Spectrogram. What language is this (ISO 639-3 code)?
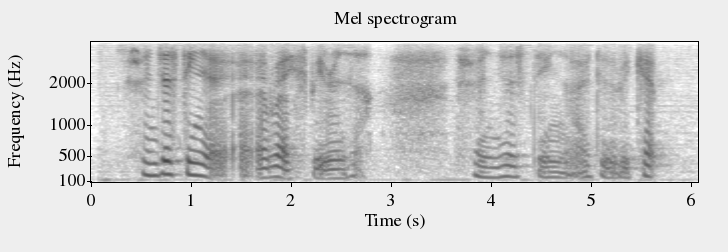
eng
